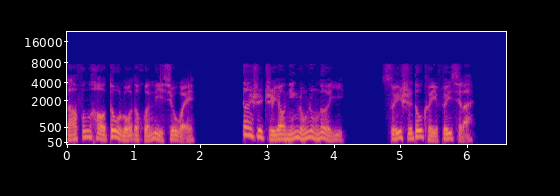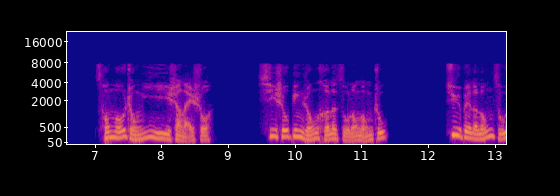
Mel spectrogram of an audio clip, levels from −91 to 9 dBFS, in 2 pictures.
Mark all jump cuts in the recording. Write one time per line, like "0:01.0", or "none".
none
